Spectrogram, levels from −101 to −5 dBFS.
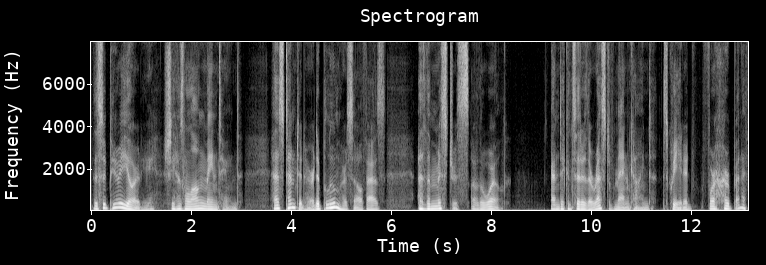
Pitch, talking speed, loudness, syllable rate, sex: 110 Hz, 135 wpm, -18 LUFS, 4.3 syllables/s, male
